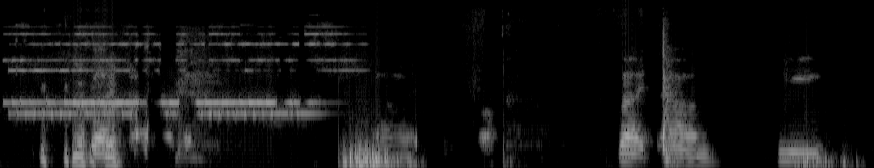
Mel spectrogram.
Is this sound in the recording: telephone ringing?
yes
